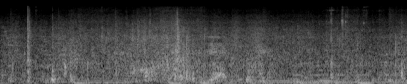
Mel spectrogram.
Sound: water splashing

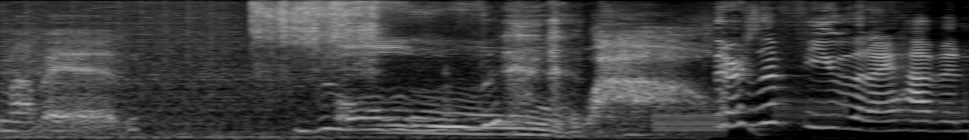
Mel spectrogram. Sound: electricity crackles

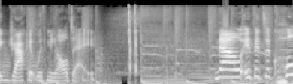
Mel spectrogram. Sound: computer mouse click

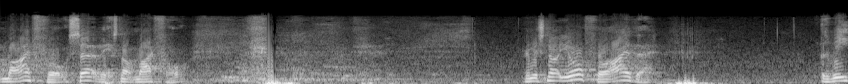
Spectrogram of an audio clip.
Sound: laughter

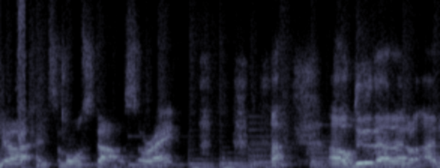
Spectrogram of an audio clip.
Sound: laughing

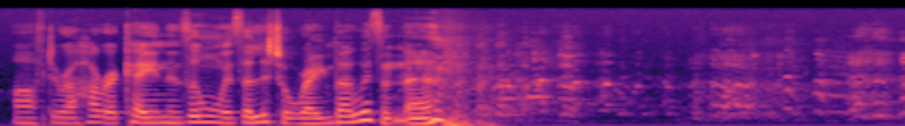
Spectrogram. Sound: laughs

